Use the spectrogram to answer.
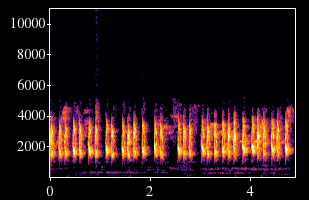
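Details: Trucuk, the yellow-vented bulbul, delivering ngebren 'tembakan' shots: fast, even bursts of harsh chattering notes fired one after another with barely any pause for five seconds.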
